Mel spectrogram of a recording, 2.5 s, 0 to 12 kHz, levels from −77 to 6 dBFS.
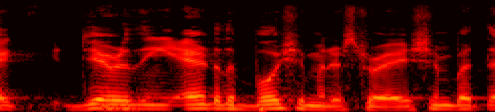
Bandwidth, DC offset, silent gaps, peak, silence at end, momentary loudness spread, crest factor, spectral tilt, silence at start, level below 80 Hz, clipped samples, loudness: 11 kHz; under 0.1%; none; -14 dBFS; 0 s; 5 LU; 18 dB; -5.5 dB/octave; 0 s; -66 dBFS; under 0.1%; -33 LUFS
